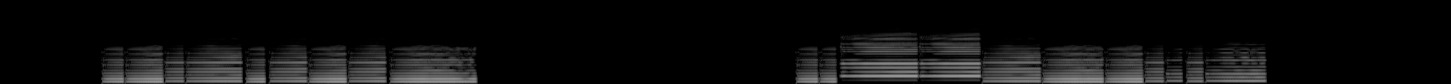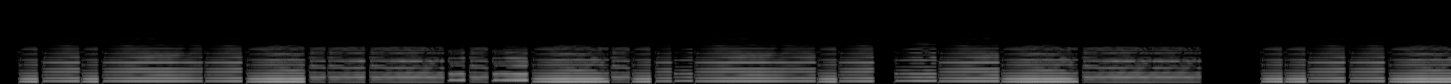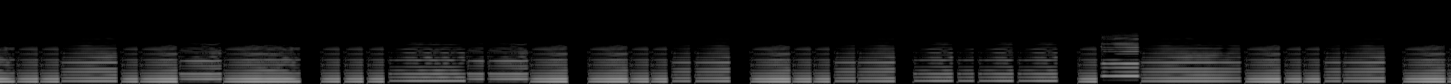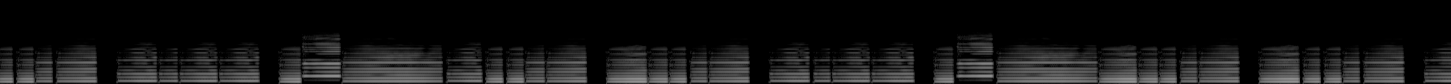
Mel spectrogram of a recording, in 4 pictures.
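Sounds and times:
low cello melody: 1.0 - 4.8, 8.0 - 12.7, 14.7 - 57.6.

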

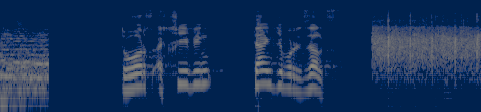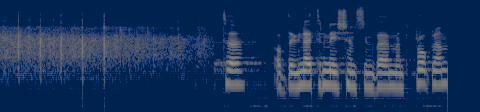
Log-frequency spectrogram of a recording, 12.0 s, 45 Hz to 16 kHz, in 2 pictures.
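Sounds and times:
faint audience applause: 4.7 - 8.8.

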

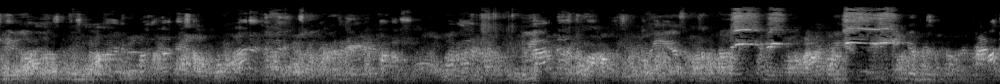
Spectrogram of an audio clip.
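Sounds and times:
crowd chatter: 0.0 - 10.0
shrill whistles: 7.3 - 9.0.

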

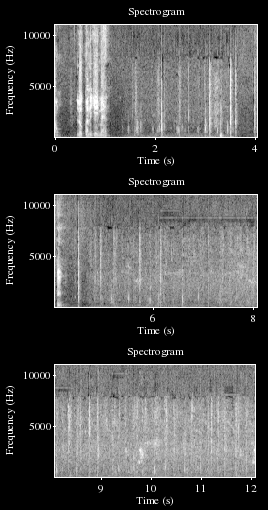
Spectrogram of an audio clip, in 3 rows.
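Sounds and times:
footsteps on stone steps: 1.4 - 12.0.

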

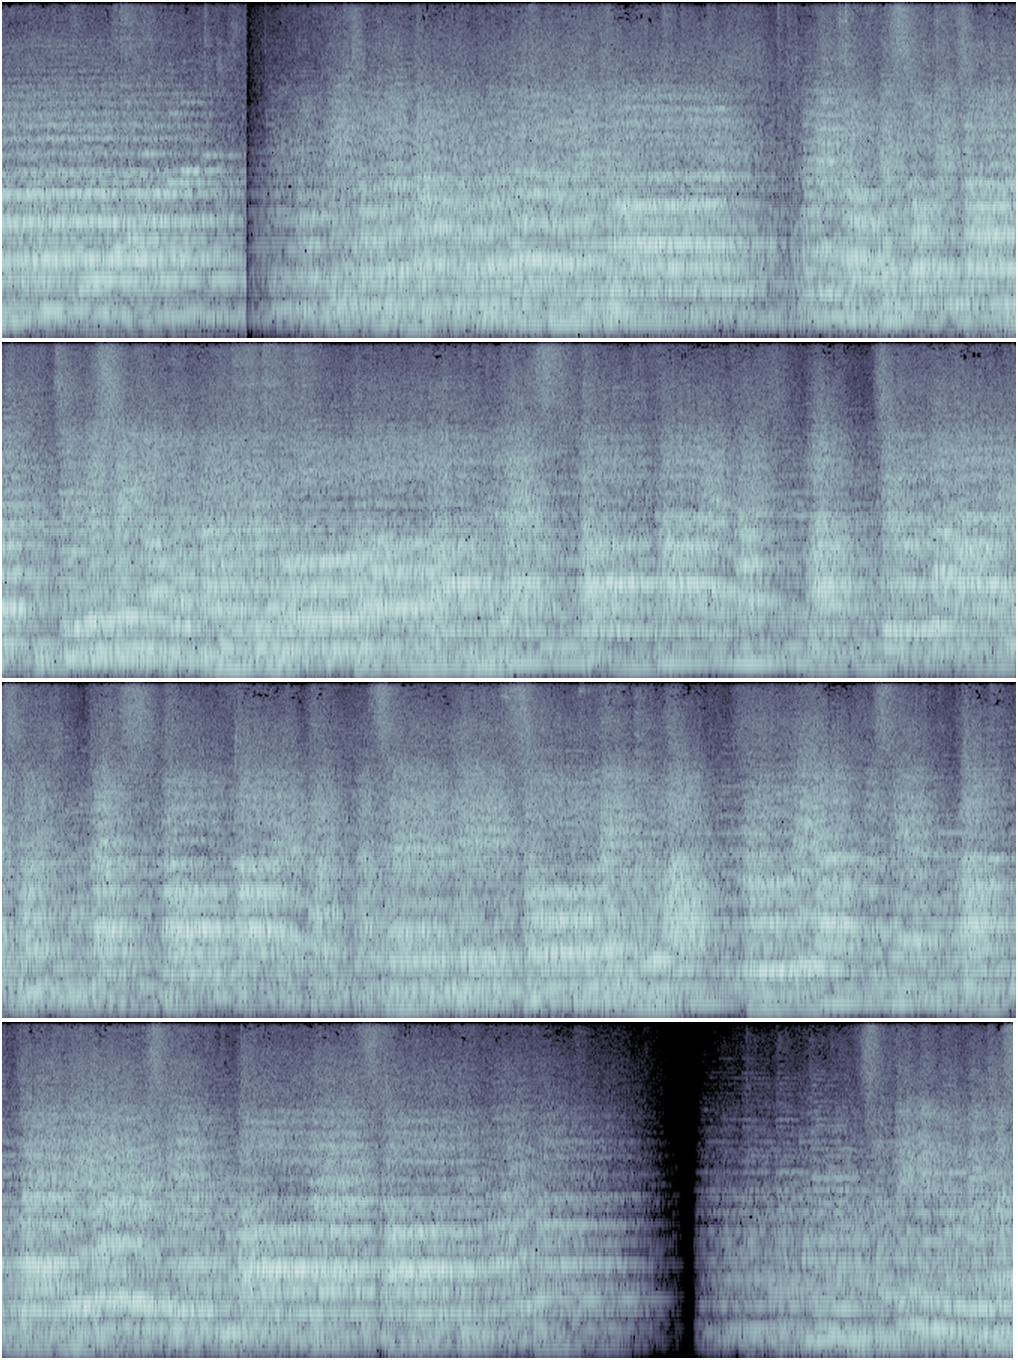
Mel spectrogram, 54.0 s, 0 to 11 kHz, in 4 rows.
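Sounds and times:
choir singing: 0.0 - 49.4, 51.2 - 54.0.

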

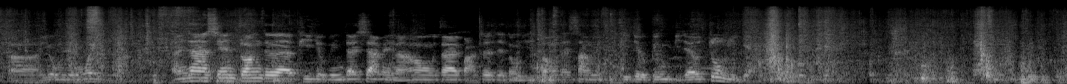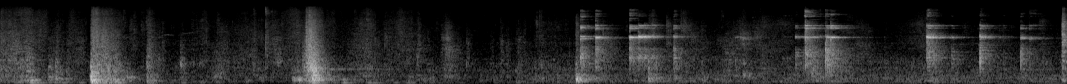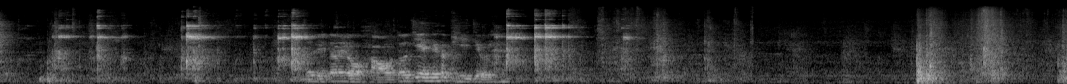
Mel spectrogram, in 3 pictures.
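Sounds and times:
glass bottles clinking: 16.4 - 24.9, 26.2 - 28.1.

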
